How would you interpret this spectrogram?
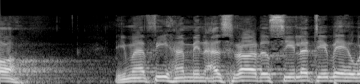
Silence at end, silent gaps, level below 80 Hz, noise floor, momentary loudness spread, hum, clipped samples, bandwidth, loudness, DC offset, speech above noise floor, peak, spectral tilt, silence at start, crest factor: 0 s; none; -38 dBFS; -39 dBFS; 15 LU; none; under 0.1%; 11 kHz; -12 LUFS; under 0.1%; 27 dB; 0 dBFS; -4.5 dB/octave; 0 s; 12 dB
